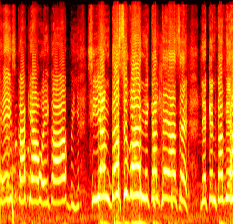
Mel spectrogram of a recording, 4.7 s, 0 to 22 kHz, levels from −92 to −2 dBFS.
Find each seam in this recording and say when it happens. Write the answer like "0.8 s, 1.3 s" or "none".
1.6 s

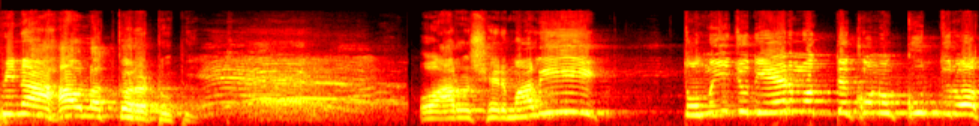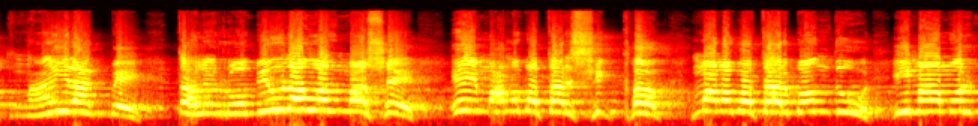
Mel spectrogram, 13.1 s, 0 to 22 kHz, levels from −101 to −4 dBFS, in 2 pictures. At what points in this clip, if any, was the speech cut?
2.6 s

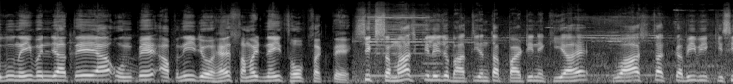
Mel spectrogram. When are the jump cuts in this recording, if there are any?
3.6 s

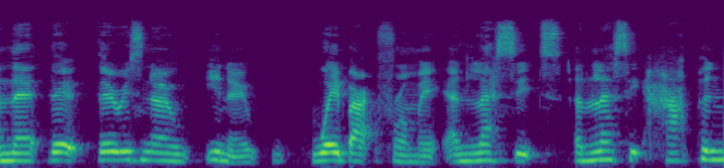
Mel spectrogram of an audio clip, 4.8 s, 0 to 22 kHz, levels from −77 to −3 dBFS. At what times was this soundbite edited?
none

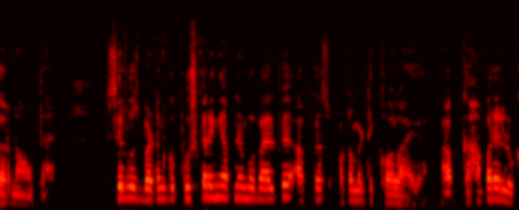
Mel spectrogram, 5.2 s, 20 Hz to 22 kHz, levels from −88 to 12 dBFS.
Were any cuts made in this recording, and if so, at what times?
none

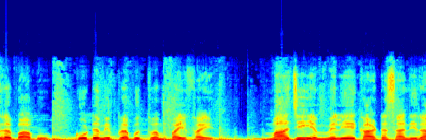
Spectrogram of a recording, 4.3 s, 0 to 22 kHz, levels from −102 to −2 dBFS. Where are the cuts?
none

